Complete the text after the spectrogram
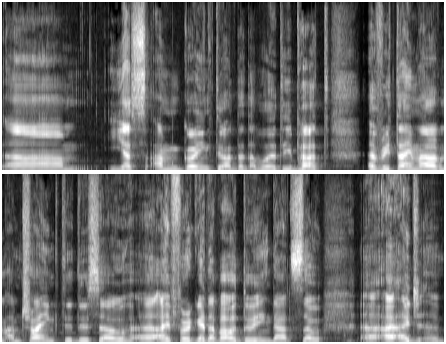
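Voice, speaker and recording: A man with a Polish accent speaks at medium pitch and a moderate pace in a monotone, flat intonation. The recording is very clean, with a silent background. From Poland. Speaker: game developer. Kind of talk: livestream Q&A. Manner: halting, many fillers.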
